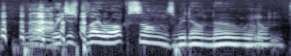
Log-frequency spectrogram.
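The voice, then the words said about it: Put-on Beatles-style accent. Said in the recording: “I'm off with the accent ... That was good, though. That was a good Beatles ... Paul McCartney”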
